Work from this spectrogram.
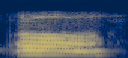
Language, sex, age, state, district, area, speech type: Assamese, female, 30-45, Assam, Morigaon, rural, conversation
